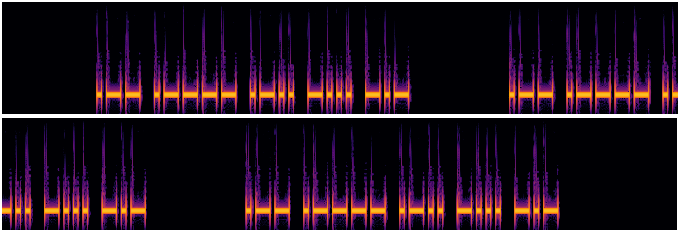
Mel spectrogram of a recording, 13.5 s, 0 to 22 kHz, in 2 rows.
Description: Morse code, heard as a keyed tone, about 25 wpm, 700 Hz. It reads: W1LBK W1LBK W1LBK
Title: USA Call Signs - 5 Characters - Repeated 3x - 25wpm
